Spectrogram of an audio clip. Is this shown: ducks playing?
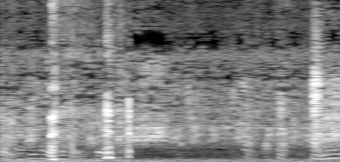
yes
